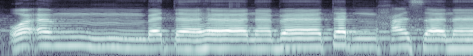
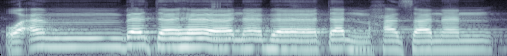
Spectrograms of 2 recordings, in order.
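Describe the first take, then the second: First: The last word ends with a long vowel. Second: The last word ends with an n sound. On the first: The speaker calls it right. "Diganti alif berarti dibaca mad" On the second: The speaker calls it wrong. "Enggak boleh kita membaca misalnya"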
